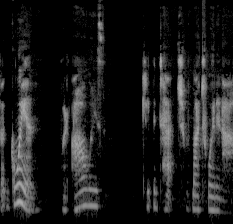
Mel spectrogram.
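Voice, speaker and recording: The voice has a warm tone and ordinary pitch variation, moving at a very slow pace. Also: woman, fairly high pitch for a woman. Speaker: lifestyle YouTuber. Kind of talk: casual talk to camera. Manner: warm, reflective.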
